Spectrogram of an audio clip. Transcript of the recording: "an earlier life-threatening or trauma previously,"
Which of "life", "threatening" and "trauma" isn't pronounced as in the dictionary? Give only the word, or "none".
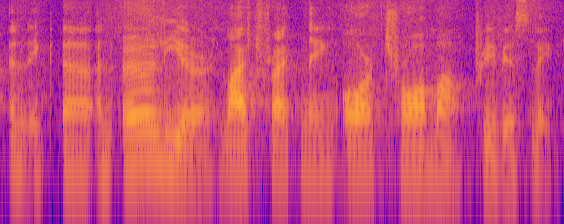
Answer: threatening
